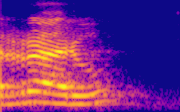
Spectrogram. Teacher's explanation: En la segunda sílaba de raro, la sílaba ro, la vibrante es simple y por lo tanto no tiene ningún diacrítico encima. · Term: vibrante simple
